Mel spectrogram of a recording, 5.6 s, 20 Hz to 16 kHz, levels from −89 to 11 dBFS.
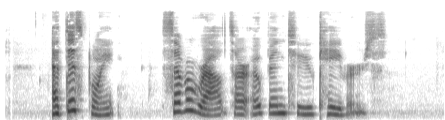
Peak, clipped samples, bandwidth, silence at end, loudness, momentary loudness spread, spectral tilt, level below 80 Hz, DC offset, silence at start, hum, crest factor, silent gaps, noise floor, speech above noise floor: -2 dBFS; under 0.1%; 11.5 kHz; 0.75 s; -22 LUFS; 15 LU; -4 dB/octave; -74 dBFS; under 0.1%; 0.65 s; none; 22 dB; none; -65 dBFS; 43 dB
